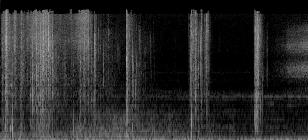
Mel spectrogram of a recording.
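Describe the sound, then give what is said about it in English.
A paper bag full of poisoned meat for rats crinkles and rustles, a dense flurry of handling at first, then a few sharper isolated crackles spaced apart as it's squeezed again. No one speaks. “And so he returns, Abner the Sinner, with a paper bag full of the rat's deadly dinner.”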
